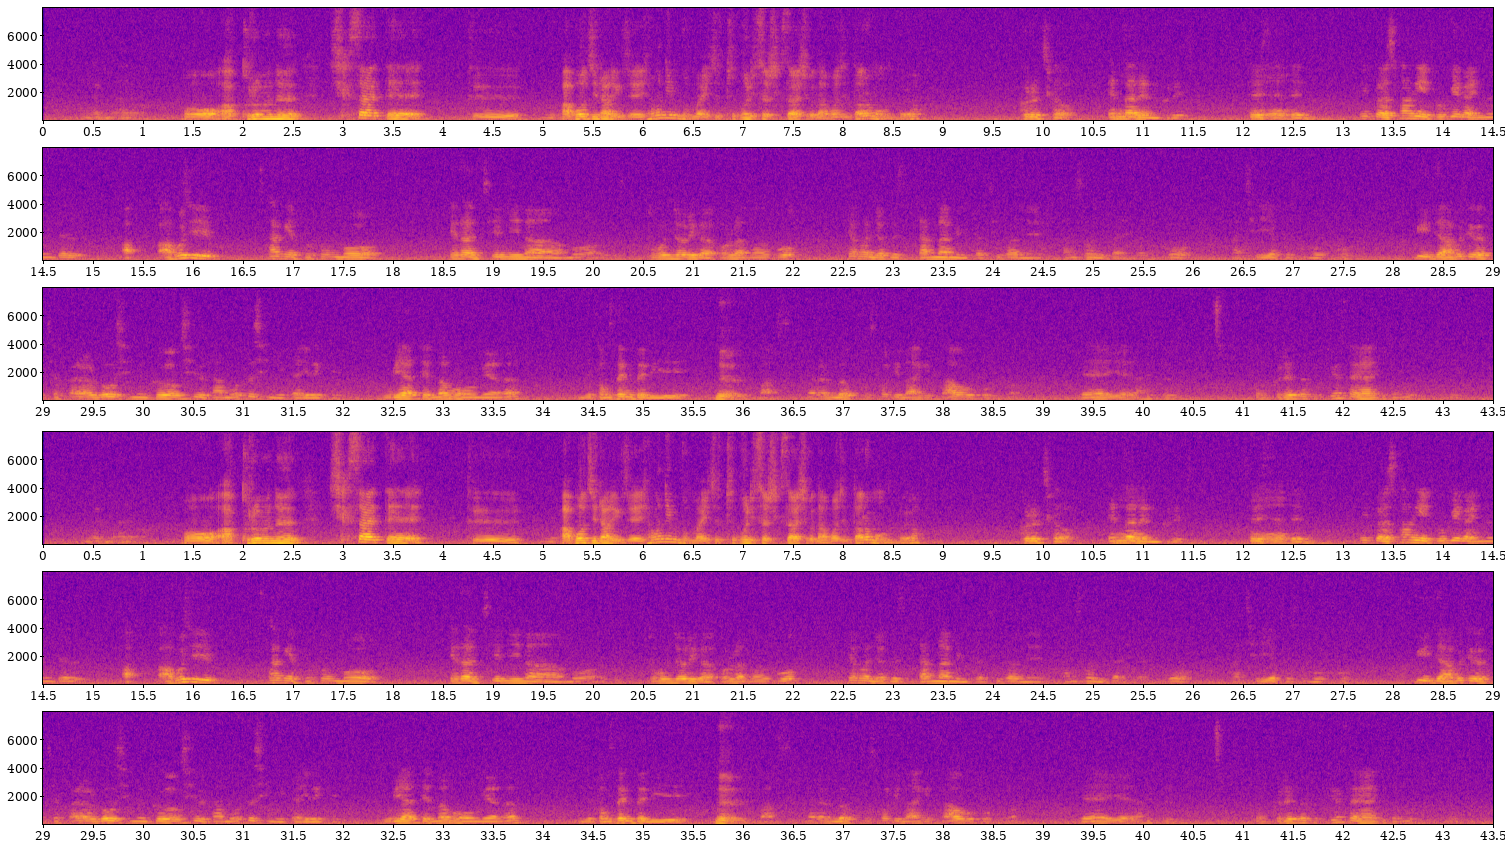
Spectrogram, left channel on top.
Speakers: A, on the left (about 15°); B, on the right (about 30°).
A: 생각나요.
B: 어, 아 그러면은 식사할 때
A: 음.
B: 그
A: 네,
B: 아버지랑 이제 형님분만 이제 두 분이서 식사하시고 나머지는 따로 먹는 거예요?
A: 그렇죠. 옛날에는
B: 어,
A: 그랬죠. 저희
B: 어.
A: 세대는. 그러니까 상이 두 개가 있는데, 아, 아버지 상에 보통 뭐, 계란찜이나 뭐, 아주 좋은 요리가 올라가고, 형은 옆에서 장남이니까 집안의 장손이다 해가지고, 같이 옆에서 먹고, 그게 이제 아버지가 젓가락을 놓으시면 그 음식을 다 못 드시니까 이렇게 우리한테 넘어오면은, 이제 동생들이 그거를
B: 네.
A: 막 숟가락 넣고 소리 나게 싸우고 뭐, 예, 예, 하여튼 좀 그랬는데 지금 생각하니까 좀, 좀,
